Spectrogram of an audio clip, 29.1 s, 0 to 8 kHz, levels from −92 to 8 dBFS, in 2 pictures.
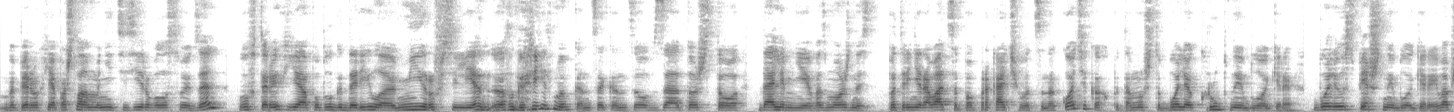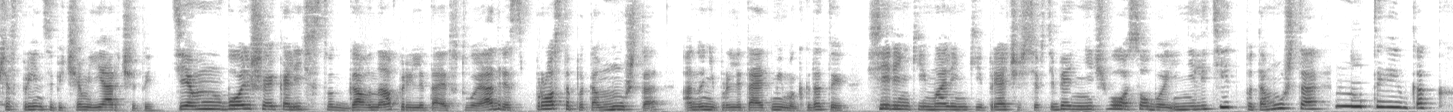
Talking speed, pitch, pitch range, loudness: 150 wpm, 185 Hz, 175-215 Hz, -28 LUFS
